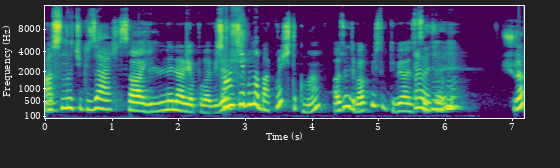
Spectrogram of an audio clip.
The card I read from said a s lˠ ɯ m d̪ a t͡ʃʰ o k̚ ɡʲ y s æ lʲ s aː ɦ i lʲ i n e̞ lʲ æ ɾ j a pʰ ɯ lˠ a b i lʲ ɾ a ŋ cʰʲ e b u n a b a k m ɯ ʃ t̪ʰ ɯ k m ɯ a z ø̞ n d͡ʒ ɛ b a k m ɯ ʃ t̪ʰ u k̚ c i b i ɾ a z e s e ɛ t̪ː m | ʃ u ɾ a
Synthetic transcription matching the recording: a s lˠ ɯ n d̪ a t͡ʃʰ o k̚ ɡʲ y z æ lʲ s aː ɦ i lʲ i n e̞ lʲ æ ɾ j a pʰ ɯ lˠ a b i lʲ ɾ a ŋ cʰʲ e b u n a b a k m ɯ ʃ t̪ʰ ɯ k m ɯ a z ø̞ n d͡ʒ ɛ b a k m ɯ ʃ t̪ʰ ɯ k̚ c i b i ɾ a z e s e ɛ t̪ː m | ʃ u ɾ a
